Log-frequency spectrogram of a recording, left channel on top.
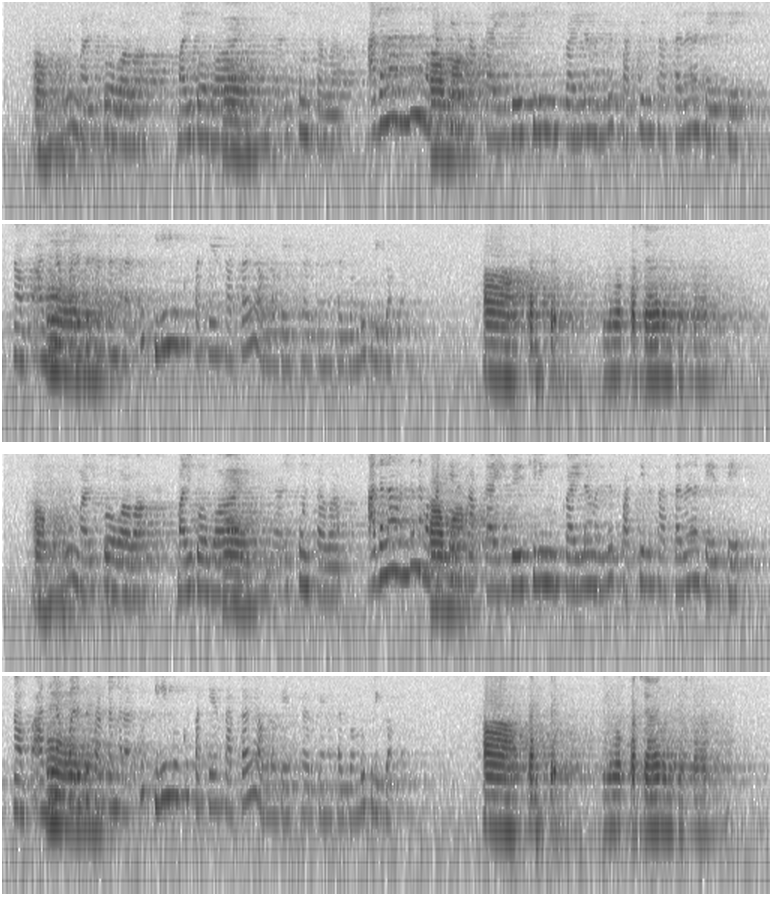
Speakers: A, on the right; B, on the right.
A: அது
B: ஆமா
A: என்னது மல்கோவாவா மல்கோவா
B: ம்
A: நெக்ஸ் ட்டு இந்த அல்ஃபோன்சவா அதெல்லா வந்து நம்ம பச்சையில
B: ஆமா
A: சாப்ப ட்டா இது கிளிமூக்காயல்லா வந்து பச்சையில சாப்பிட்டாதா டேஸ்டே அப் அதெல்லா
B: ம்
A: பழு
B: ம்
A: து
B: ம்
A: சாப்பிட்டால நல்லாருக்கு கிளிமூக்கு பச்சைய சாப்பிட்டாவே அவ்ளோ டேஸ்ட்டாக இருக்கு எனக்கது ரொம்ப புடிக்கு
B: ஆ கரெக்டு கிளிமூக்கு பச்சாவே கொஞ்சோ டேஸ்ட்டா தா இருக்கு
